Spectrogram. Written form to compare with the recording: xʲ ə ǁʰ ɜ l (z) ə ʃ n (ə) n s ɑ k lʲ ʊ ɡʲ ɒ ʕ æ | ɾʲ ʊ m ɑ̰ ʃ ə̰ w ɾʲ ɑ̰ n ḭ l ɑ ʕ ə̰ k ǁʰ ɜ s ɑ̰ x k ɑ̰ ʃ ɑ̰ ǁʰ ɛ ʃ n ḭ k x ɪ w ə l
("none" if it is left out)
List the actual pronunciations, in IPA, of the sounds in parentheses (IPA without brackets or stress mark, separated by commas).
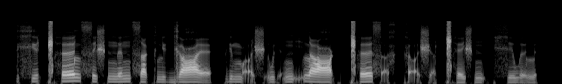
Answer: s, ə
